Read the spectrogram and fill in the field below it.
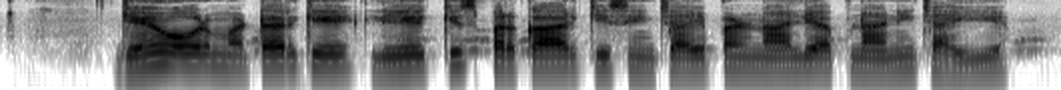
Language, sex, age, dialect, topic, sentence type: Hindi, male, 25-30, Garhwali, agriculture, question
